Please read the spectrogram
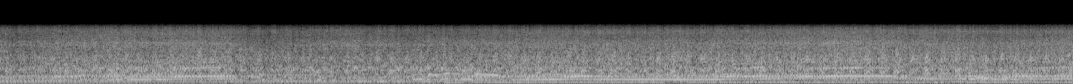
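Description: Lifted mud truck's big engine held at high revs through a burnout, its pitch rising and falling slowly, over a steady rush of spinning tires.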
